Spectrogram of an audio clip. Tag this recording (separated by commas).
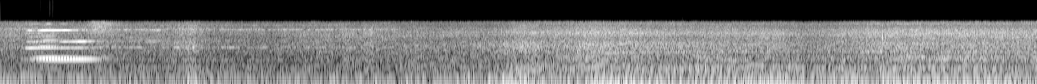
Vehicle, Truck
